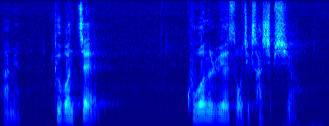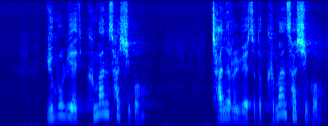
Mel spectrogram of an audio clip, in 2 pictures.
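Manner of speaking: ordinary delivery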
